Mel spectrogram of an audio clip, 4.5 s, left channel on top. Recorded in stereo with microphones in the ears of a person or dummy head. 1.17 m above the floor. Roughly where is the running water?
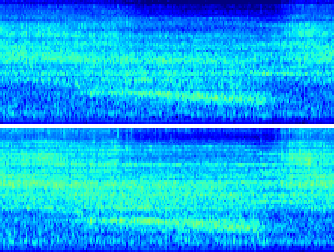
Right.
